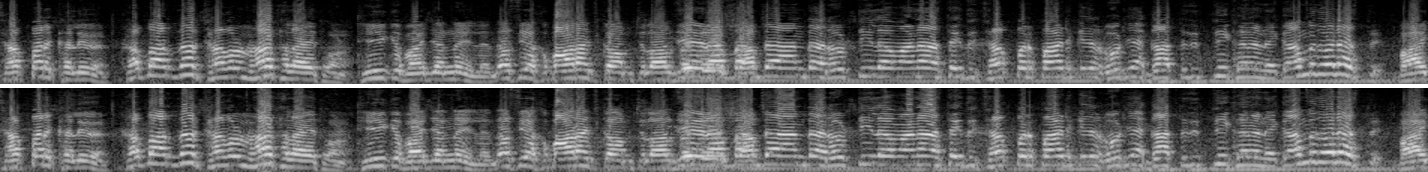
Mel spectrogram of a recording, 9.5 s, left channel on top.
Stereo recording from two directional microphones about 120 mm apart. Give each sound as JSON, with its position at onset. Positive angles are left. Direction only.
{"t": 0.0, "sound": "music", "side_deg": -5}
{"t": 2.4, "sound": "a man's voice", "side_deg": -20}
{"t": 4.5, "sound": "music", "side_deg": 0}
{"t": 9.3, "sound": "a man's voice", "side_deg": -20}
